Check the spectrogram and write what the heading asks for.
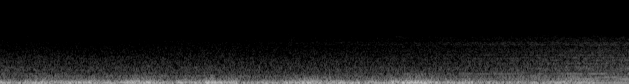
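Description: A deep, uneven rumble, mostly in the low range and without a clear pitch; a faint held tone creeps in near the end.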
